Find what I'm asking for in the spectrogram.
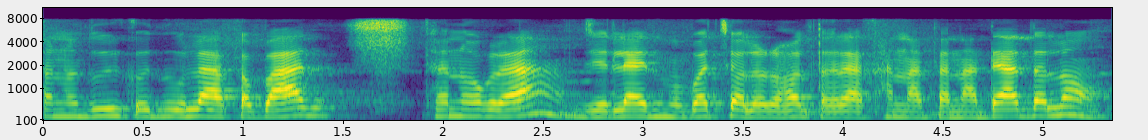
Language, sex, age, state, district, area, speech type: Maithili, female, 45-60, Bihar, Darbhanga, urban, spontaneous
